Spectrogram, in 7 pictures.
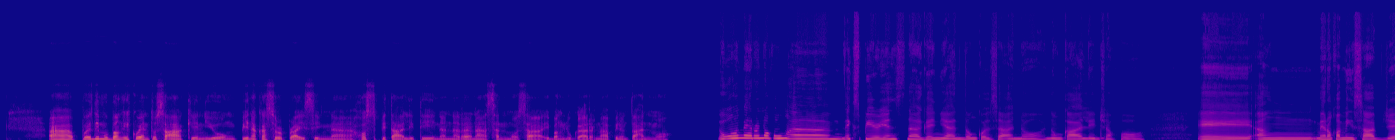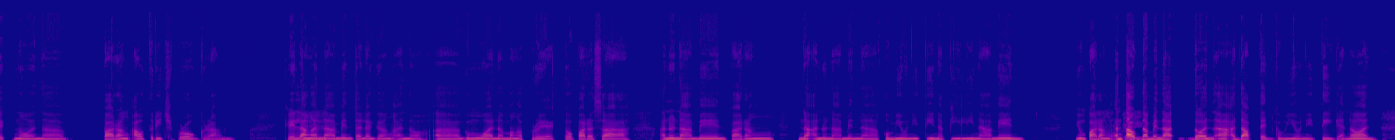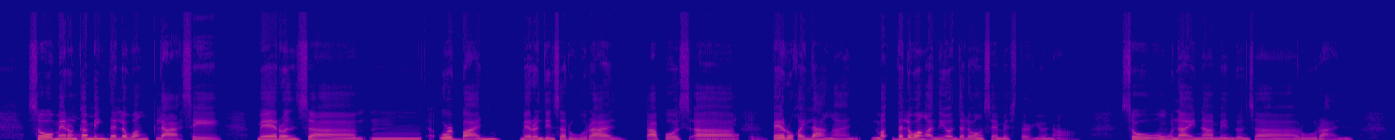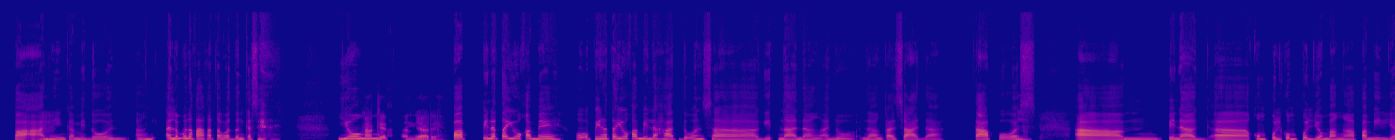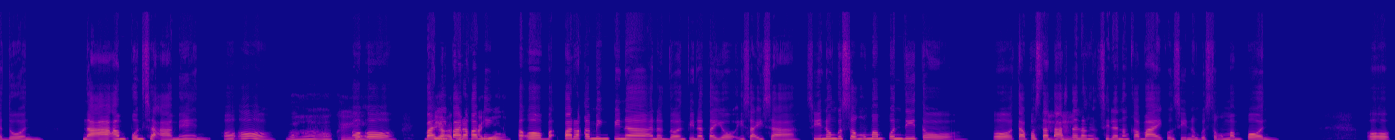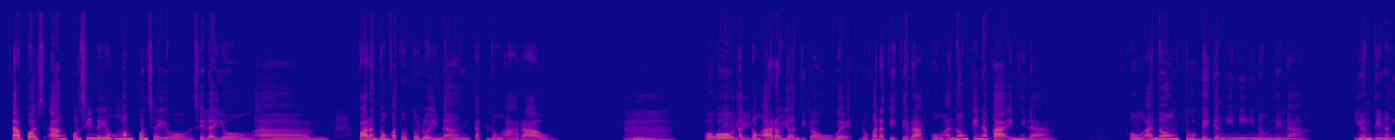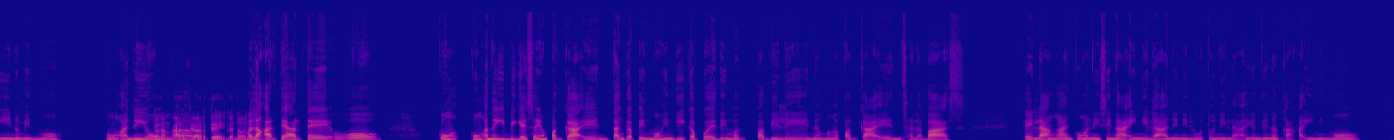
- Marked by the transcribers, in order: laughing while speaking: "kasi"; laughing while speaking: "Mm"
- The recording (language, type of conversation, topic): Filipino, podcast, Ano ang pinaka-nakakagulat na kabutihang-loob na naranasan mo sa ibang lugar?
- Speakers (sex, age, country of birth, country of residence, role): female, 35-39, Philippines, Philippines, guest; male, 25-29, Philippines, Philippines, host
